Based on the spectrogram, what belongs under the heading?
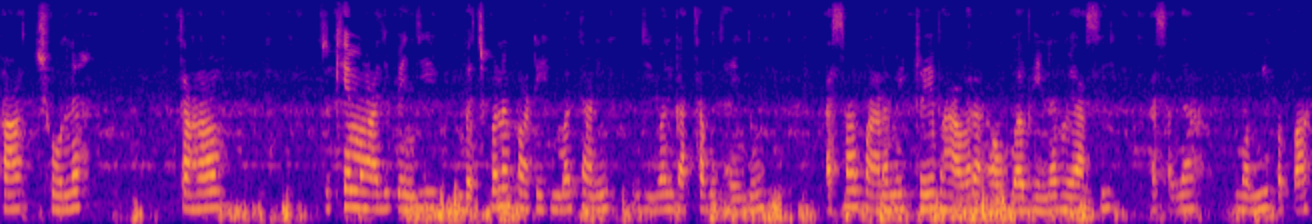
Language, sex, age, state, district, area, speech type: Sindhi, male, 45-60, Madhya Pradesh, Katni, urban, spontaneous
